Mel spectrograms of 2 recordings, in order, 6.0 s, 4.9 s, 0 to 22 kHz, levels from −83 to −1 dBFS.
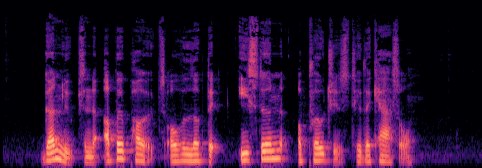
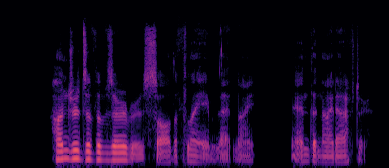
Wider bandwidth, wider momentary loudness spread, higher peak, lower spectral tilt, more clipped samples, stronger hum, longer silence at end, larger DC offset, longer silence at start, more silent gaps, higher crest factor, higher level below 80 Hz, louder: about the same, 16 kHz vs 15.5 kHz; second, 9 LU vs 17 LU; first, -2 dBFS vs -18 dBFS; first, -6 dB/octave vs -4.5 dB/octave; neither; neither; first, 0.9 s vs 0.35 s; neither; second, 0.5 s vs 0.65 s; second, none vs 3.19-3.63 s; about the same, 20 dB vs 22 dB; first, -58 dBFS vs -78 dBFS; first, -21 LUFS vs -39 LUFS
